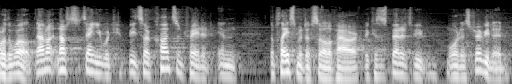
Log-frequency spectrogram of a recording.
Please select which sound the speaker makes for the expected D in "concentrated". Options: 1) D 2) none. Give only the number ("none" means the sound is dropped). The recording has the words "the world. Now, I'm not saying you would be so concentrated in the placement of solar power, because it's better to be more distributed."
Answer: 1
